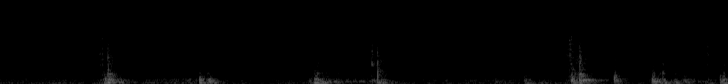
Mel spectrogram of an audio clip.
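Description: Wooden dresser drawers being pulled open and pushed shut one after another, several short slides and knocks.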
